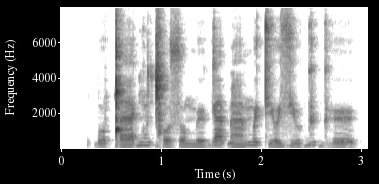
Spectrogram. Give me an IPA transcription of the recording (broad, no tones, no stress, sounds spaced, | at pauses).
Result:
ɓ o ǃ æ ɡ ũ ǀʰ o s o m ø ɡ æ ɓ æ̃ m ɵ tʲ o zʲ u ɡ ʉ ɡʱ ø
